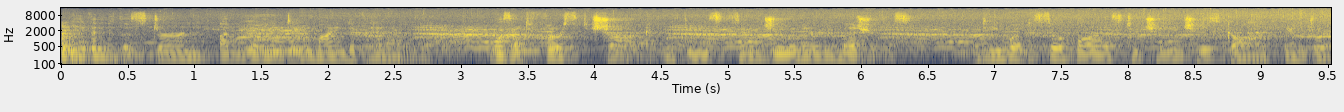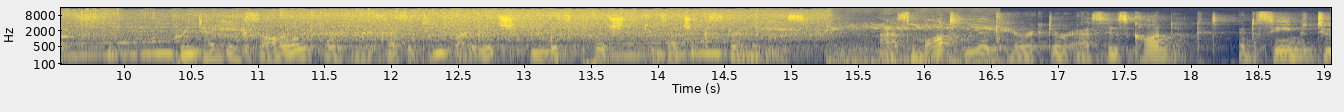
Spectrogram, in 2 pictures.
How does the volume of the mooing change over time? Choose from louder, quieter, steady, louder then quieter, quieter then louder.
quieter.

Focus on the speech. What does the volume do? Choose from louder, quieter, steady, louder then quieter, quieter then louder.
steady.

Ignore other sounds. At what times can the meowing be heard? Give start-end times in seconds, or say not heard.
0.3-1.6, 9.5-11.1, 13.6-15.1.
